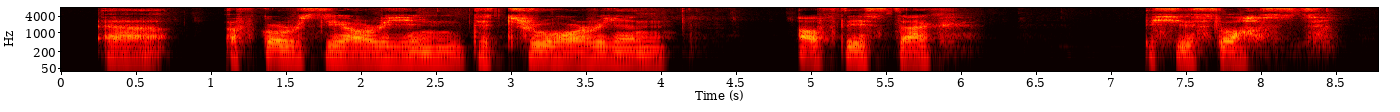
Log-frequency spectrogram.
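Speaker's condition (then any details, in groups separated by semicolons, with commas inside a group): ALS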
